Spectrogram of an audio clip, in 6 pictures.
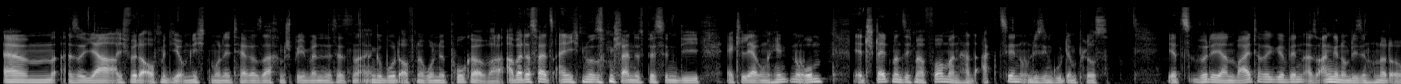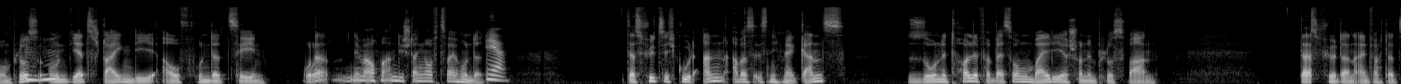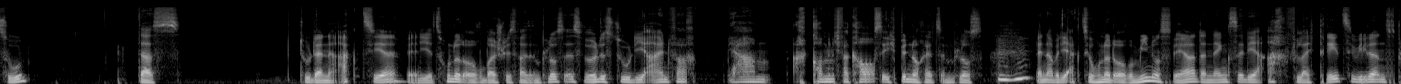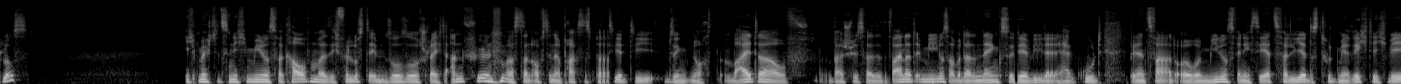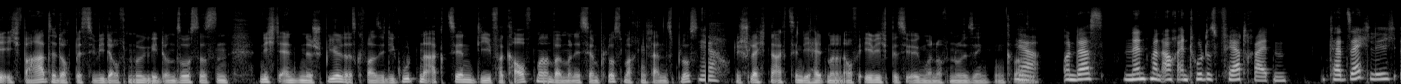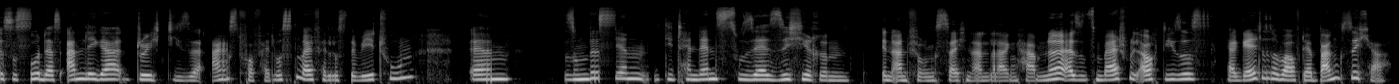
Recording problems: choppy; occasionally; 3% of the speech affected

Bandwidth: 15 kHz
